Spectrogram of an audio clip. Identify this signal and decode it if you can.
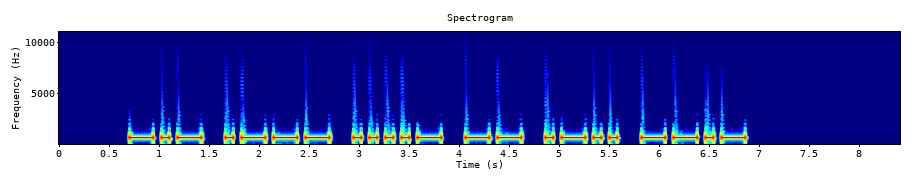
Morse code, heard as a keyed tone, about 15 wpm, 700 Hz. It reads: KJ4MLQ
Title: USA Call Signs - 6 Characters - Repeated 3x - 15wpm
